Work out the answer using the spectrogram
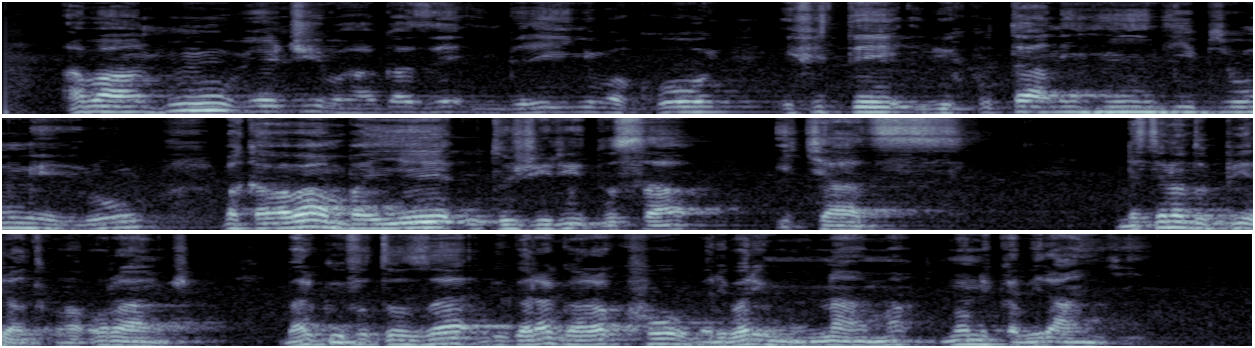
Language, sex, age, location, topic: Kinyarwanda, male, 25-35, Huye, health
